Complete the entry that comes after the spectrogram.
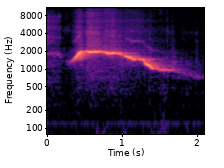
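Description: A man lets out one long whistle from far away, rising briefly, then holding and sliding slowly downward, clear against a quiet background.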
